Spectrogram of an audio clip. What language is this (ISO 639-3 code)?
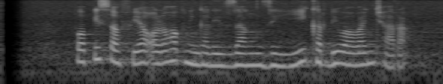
sun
